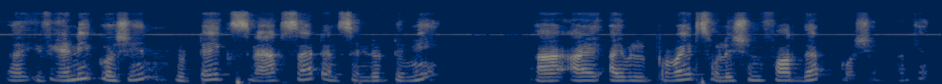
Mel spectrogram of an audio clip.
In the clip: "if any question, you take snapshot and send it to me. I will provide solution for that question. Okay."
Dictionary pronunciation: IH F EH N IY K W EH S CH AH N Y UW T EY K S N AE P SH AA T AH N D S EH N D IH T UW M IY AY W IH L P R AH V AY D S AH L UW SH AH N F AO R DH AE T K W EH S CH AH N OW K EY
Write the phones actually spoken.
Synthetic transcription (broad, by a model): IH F EH N IY K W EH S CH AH N Y UW T EY K S N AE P S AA T AH N D S EH N D IH T UW M IY AY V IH L P R AH V AY D S AH L UW SH AH N F AO R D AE T K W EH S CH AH N OW K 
